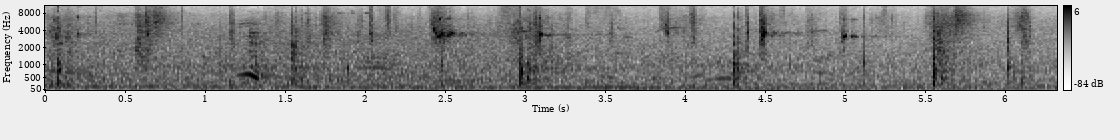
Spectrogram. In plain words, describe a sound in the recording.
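Tennis balls are struck with rackets in a steady rally, each hit a sharp pop.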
